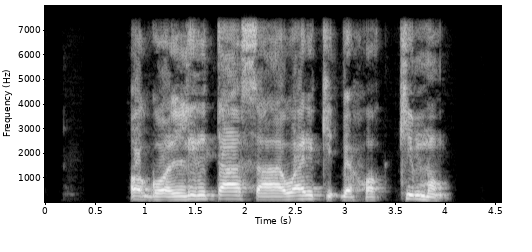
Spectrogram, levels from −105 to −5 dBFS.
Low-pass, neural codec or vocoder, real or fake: 7.2 kHz; codec, 16 kHz, 4 kbps, FreqCodec, larger model; fake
